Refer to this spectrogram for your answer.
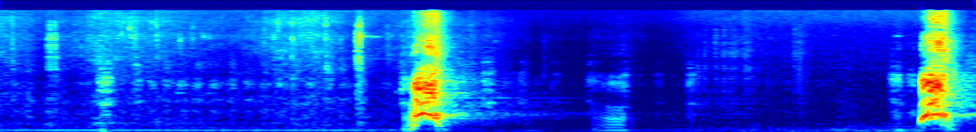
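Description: Two loud, full-throated barks from a German Shepherd ring out, each short and harsh with a deep chesty tone. A faint low hum and a few soft sounds fill the quieter gaps between them.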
